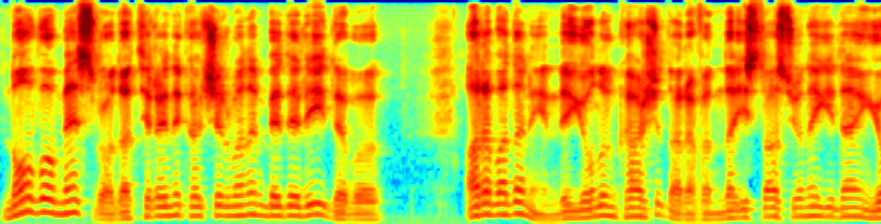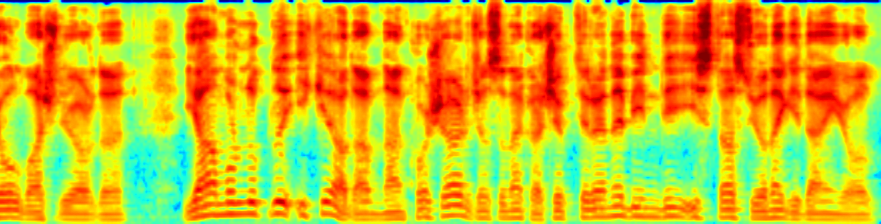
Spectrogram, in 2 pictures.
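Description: A man narrating a thriller audiobook in a steady, measured reading voice. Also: mid-range voice.

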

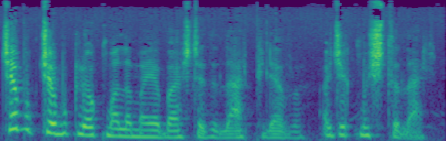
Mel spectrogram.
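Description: A woman narrating a novel in measured storytelling, giving the characters voices. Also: lowish voice, expressive, creaky, dark tone, husky. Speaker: audiobook narrator. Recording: dull lo-fi audiobook recording.

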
